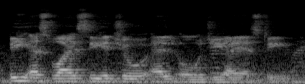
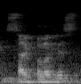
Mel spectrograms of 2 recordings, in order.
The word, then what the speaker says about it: psychologist: other day too okay um how would you pronounce this word p-s-y-c-h-o-l-o-g-i-s-t psychologist yeah psychologist psychologist psychologist psychologist okay and I'm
